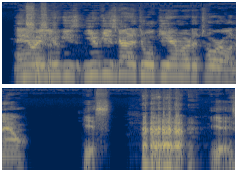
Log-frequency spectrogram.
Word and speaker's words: Guillermo: Anyway, Yugi's got to duel Guillermo del Toro now. Yes. He's got to duel Gurimo, who is, and he's going to play the poor man's shadow game.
